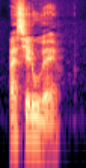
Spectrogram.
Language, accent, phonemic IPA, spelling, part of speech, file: French, France, /a sjɛl u.vɛʁ/, à ciel ouvert, adjective, LL-Q150 (fra)-à ciel ouvert.wav
- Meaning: 1. open-air, alfresco 2. transparent, unhidden, open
